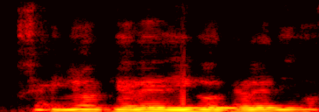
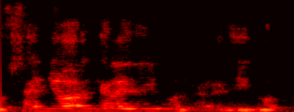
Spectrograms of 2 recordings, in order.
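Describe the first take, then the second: First: Loud, urgent pleading to God; loud plea. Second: Softer, hushed repetition of the plea. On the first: Pastor on the way to the hospital crying out to God, loud and urgent. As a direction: cry out the question louder, desperate. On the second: Pastor praying softly to the Lord before the hospital room. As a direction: drop to a quiet, inward prayer. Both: Retold or imitated.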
